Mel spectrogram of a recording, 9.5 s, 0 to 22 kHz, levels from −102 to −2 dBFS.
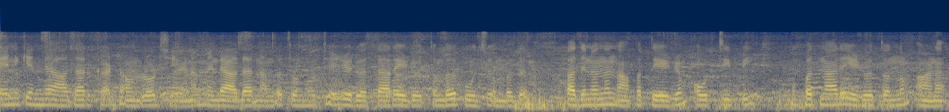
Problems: constant background noise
